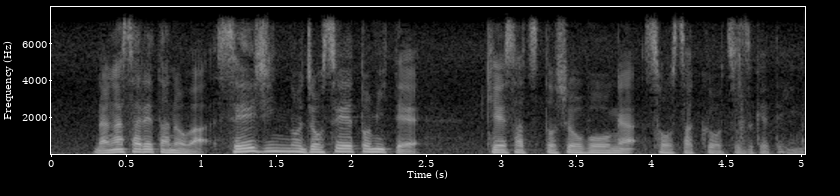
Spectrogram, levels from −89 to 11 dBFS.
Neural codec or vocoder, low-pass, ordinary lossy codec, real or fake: none; 7.2 kHz; Opus, 64 kbps; real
